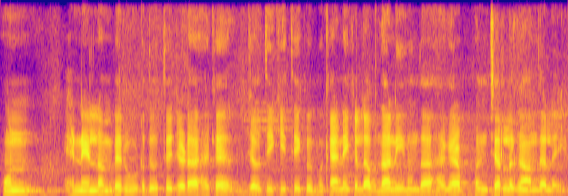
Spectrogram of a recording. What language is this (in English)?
Punjabi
